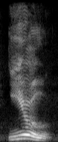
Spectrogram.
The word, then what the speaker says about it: you'll: You'll. You. Lembra que é falar normal e colocar o L no final. Quando você fala I will, não é essa a pronúncia. You'll. You'll. You, You'll. Só o L.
